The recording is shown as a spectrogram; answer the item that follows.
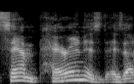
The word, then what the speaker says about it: Perin: So, it's Sam Parin. Is is that how you pronounce it?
